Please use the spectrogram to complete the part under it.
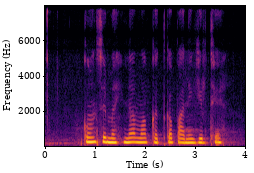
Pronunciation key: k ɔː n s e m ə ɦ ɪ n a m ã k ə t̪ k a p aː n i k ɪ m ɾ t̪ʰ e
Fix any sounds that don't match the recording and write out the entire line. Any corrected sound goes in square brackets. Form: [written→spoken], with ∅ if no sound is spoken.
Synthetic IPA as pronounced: k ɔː n s e m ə ɦ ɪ n a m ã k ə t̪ k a p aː n i [k→ɡ] ɪ [m→∅] ɾ t̪ʰ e

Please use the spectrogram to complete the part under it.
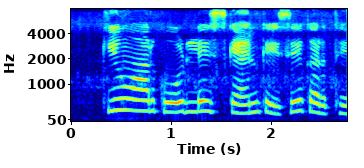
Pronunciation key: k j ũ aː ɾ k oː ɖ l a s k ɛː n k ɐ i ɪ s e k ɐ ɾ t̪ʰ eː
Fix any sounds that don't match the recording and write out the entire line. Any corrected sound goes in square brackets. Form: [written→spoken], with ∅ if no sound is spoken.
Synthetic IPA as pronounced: k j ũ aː ɾ k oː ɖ l [a→e] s k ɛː n k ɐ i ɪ s e k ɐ ɾ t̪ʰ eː

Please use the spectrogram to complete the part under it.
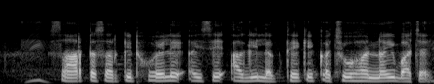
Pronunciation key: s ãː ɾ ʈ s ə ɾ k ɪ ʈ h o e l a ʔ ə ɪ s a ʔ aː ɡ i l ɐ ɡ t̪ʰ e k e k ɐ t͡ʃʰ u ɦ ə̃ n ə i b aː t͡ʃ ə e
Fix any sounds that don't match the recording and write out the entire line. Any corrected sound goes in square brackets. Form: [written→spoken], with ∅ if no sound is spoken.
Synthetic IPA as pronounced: s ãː ɾ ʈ s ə ɾ k ɪ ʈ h o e l [a→e] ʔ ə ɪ s [a→e] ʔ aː ɡ i l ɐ ɡ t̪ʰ e k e k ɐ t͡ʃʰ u ɦ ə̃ n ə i b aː t͡ʃ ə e

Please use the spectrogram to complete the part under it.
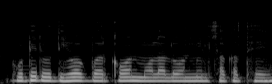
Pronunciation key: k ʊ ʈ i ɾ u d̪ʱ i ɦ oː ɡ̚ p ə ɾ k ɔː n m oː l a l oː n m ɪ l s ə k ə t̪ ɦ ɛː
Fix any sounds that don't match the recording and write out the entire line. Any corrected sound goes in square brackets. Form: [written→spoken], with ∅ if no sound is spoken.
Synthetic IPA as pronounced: k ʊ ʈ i ɾ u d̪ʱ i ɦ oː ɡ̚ p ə ɾ k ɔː n m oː l a l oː n m ɪ l s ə k ə t̪ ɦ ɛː

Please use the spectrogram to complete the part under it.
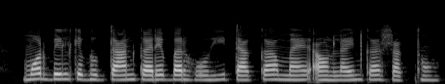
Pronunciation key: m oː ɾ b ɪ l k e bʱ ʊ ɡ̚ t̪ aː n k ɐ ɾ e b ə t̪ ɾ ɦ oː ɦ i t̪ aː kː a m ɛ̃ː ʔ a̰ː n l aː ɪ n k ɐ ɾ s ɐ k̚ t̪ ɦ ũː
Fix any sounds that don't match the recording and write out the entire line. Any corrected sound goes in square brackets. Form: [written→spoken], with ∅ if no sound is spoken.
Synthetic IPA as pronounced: m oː ɾ b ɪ l k e bʱ ʊ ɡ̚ t̪ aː n k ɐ ɾ e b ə [t̪→∅] ɾ ɦ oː ɦ i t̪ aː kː a m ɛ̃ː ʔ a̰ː n l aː ɪ n k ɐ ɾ s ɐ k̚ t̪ ɦ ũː

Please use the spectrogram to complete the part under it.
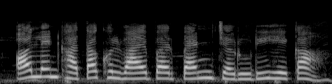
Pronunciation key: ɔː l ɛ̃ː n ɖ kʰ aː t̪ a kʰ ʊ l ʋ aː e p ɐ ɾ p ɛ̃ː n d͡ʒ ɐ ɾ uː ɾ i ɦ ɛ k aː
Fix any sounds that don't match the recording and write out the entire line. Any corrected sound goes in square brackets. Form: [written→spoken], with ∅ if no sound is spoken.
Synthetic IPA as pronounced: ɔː l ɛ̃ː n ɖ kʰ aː t̪ a kʰ ʊ l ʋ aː e p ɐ ɾ p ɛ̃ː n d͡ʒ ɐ ɾ uː ɾ i ɦ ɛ k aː

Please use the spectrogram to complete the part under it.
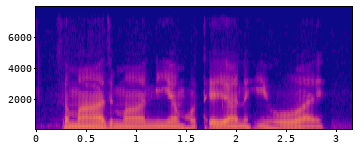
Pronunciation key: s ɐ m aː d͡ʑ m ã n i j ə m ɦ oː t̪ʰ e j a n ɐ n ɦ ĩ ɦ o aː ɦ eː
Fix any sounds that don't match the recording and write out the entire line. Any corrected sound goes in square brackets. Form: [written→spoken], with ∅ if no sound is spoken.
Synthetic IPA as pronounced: s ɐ m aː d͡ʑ m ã n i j ə m ɦ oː t̪ʰ e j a n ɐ [n→∅] ɦ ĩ ɦ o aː ɦ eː

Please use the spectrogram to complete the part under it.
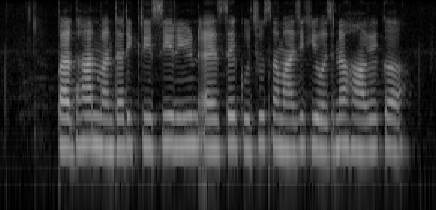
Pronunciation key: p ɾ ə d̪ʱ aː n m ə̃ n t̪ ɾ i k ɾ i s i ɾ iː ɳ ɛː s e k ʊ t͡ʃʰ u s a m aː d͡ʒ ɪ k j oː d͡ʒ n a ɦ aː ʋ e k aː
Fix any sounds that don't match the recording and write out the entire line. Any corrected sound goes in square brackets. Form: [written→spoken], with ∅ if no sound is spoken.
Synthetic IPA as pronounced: p ɾ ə d̪ʱ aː n m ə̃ n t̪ ɾ i k ɾ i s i ɾ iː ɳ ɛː s e k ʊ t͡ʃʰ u s a m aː d͡ʒ ɪ k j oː d͡ʒ n a ɦ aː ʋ e k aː

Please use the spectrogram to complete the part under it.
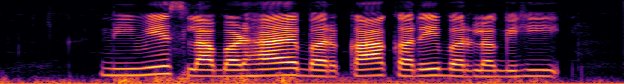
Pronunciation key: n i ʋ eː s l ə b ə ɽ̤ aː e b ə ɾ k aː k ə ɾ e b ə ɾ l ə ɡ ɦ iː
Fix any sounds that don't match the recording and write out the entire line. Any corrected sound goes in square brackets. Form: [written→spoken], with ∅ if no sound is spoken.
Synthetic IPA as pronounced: n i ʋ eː s l [ə→a] b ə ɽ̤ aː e b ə ɾ k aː k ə ɾ e b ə ɾ l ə ɡ ɦ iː

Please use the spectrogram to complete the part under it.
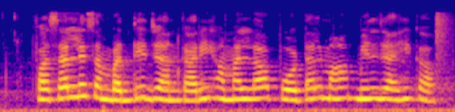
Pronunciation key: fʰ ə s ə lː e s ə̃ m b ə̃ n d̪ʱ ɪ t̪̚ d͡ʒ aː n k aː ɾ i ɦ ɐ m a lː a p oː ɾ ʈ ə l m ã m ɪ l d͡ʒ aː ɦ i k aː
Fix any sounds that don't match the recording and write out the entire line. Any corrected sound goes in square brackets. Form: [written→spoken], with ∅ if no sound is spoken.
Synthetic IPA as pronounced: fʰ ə s ə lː e s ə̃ m b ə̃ n d̪ʱ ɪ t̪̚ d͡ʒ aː n k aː ɾ i ɦ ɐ m [a→ə] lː a p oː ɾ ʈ ə l m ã m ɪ l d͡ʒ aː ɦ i k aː

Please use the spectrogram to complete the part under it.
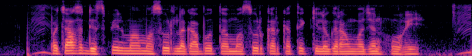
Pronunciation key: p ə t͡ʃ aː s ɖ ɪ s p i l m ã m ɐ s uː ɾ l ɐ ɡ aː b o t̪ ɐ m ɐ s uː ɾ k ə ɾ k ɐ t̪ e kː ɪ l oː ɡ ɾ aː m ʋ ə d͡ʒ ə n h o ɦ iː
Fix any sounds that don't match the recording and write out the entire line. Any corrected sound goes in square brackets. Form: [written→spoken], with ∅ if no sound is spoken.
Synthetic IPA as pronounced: p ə t͡ʃ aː s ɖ ɪ s p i l m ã m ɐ s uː ɾ l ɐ ɡ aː b o t̪ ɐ m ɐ s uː ɾ k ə ɾ k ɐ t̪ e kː ɪ l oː ɡ ɾ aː m ʋ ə d͡ʒ ə n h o ɦ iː

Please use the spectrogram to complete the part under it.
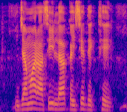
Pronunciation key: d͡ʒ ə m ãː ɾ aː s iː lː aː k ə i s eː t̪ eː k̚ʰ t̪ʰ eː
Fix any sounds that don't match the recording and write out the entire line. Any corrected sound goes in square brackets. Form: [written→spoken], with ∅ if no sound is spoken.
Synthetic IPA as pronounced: d͡ʒ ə m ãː ɾ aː s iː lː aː k ə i s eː [t̪→d̪] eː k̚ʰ t̪ʰ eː

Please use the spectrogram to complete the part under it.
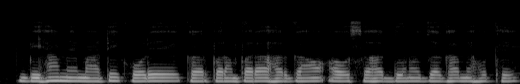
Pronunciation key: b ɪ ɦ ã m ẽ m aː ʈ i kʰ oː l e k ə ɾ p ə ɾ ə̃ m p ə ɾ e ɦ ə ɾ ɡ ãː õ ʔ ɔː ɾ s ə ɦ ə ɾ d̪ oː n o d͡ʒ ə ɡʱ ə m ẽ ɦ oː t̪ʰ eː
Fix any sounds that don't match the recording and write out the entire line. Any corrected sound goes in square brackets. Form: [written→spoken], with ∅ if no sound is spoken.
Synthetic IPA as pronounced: b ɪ ɦ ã m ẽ m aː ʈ i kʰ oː [l→ɽ] e k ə ɾ p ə ɾ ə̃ m p ə ɾ [e→a] ɦ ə ɾ ɡ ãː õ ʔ ɔː ɾ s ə ɦ ə ɾ d̪ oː n o d͡ʒ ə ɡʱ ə m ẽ ɦ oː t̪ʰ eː

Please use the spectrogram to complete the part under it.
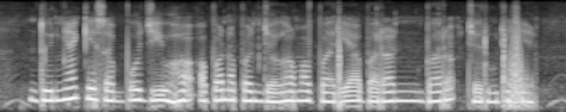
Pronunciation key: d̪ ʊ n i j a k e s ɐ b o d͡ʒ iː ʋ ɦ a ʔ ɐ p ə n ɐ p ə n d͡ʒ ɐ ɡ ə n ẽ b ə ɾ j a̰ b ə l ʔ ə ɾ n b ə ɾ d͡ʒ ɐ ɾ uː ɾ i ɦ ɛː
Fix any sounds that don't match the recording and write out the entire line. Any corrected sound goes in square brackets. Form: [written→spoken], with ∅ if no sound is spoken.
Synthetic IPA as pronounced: d̪ ʊ n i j a k e s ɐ b o d͡ʒ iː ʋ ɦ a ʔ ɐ p ə n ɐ p ə n d͡ʒ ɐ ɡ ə [n→m] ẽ [b→p] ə ɾ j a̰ b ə [l→ɾ] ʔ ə [ɾ→∅] n b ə ɾ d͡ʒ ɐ ɾ uː ɾ i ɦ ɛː

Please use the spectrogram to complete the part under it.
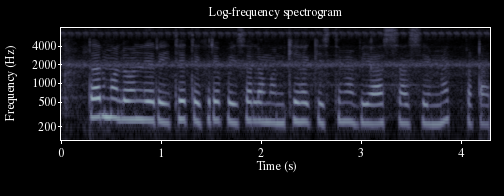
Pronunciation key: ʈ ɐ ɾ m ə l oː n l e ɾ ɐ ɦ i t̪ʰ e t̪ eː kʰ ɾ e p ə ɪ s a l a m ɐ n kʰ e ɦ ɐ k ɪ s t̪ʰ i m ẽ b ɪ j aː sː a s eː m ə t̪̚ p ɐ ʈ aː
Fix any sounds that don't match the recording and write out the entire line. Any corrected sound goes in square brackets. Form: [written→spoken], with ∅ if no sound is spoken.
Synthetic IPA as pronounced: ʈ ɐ ɾ m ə l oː n l e ɾ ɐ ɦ i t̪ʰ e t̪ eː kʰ ɾ e p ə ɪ s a l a m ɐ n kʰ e ɦ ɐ k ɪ s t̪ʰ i m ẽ b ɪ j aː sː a s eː m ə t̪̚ p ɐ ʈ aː

